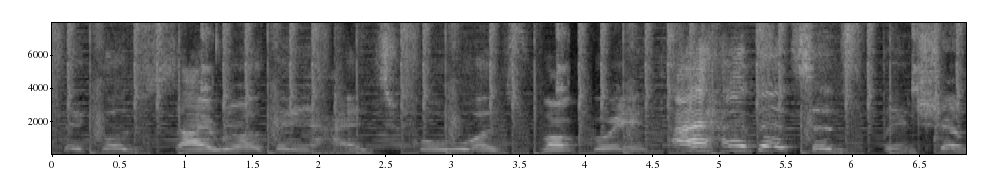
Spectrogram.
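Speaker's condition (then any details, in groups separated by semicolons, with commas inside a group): Cerebral palsy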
